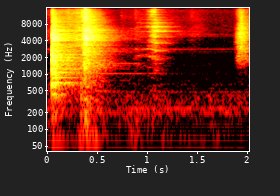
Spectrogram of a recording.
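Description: Sheet-metal deep-dish pizza pan set down on a countertop: two metallic clanks about half a second apart, each ringing briefly.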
